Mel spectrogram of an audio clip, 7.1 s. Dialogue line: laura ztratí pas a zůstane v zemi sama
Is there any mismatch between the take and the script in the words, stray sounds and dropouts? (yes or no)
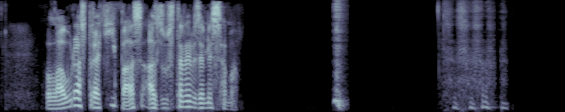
yes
